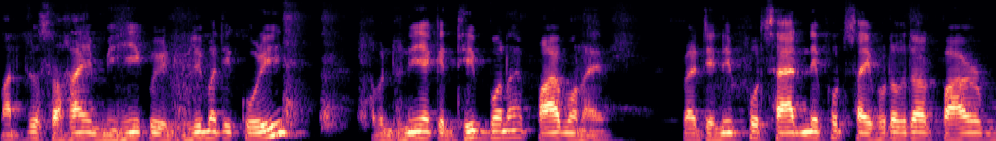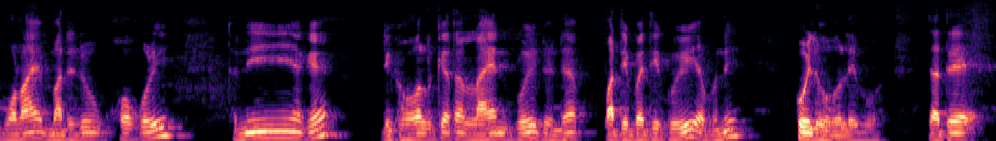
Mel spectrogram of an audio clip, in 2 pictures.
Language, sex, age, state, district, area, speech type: Assamese, male, 45-60, Assam, Sivasagar, rural, spontaneous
